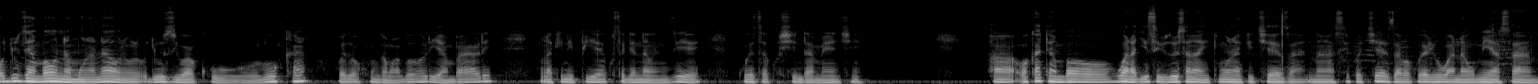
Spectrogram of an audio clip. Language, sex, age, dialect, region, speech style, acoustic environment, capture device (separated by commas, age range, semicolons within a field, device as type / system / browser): Swahili, male, 25-34, Tanzania - Dar es Salaam, Tanzania, happy; relaxed, nature; silence; music; people talking; appliances, mobile / Linux / Chrome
